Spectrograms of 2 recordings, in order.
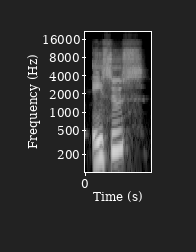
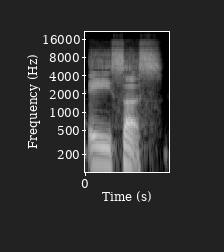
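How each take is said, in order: First: The second syllable sounds like 'Zeus'. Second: The second syllable sounds like 'us'. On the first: "say Zeus" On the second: "put us like Asus"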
